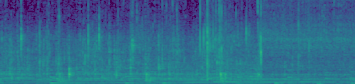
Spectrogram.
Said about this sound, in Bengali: দিয়েছি দুটো শুকনো লঙ্কা আর চার পাঁচটা রসুন কুয়া দিয়ে একটু ভালো করে ফ্রাই করে নেব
